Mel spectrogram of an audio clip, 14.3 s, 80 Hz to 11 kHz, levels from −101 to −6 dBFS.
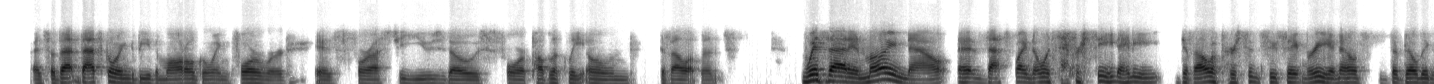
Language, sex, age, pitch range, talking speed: English, male, 20-39, 115-135 Hz, 175 wpm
